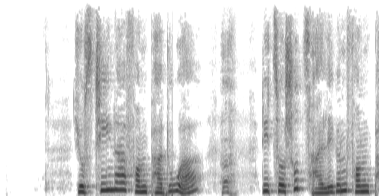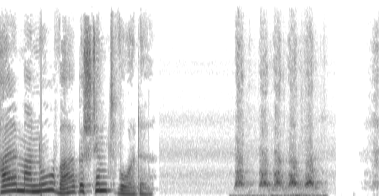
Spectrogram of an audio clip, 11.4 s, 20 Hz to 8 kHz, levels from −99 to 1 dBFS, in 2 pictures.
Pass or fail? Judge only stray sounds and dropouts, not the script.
fail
